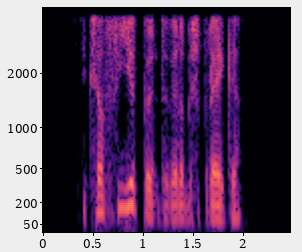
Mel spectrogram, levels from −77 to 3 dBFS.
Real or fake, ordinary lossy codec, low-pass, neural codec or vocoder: real; AAC, 32 kbps; 3.6 kHz; none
